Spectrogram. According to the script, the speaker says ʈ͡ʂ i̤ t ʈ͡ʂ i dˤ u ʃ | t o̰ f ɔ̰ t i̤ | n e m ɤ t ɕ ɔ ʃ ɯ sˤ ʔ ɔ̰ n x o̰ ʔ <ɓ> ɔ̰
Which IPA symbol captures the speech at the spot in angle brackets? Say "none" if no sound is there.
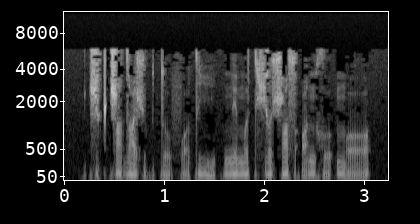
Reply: m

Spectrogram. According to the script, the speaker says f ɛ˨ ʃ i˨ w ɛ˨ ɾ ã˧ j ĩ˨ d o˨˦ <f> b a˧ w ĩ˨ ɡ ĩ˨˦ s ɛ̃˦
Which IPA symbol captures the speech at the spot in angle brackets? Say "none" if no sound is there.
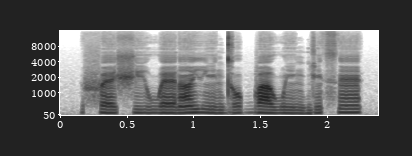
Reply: none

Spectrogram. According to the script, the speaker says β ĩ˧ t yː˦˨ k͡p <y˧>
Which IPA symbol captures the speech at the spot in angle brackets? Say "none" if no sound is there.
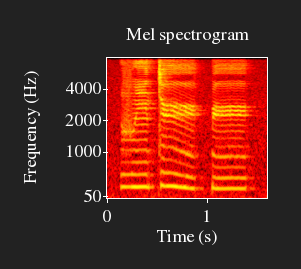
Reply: y˧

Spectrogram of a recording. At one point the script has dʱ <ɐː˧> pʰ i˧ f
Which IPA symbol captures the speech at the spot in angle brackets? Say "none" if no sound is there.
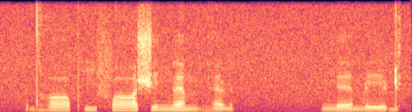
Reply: ɑː˧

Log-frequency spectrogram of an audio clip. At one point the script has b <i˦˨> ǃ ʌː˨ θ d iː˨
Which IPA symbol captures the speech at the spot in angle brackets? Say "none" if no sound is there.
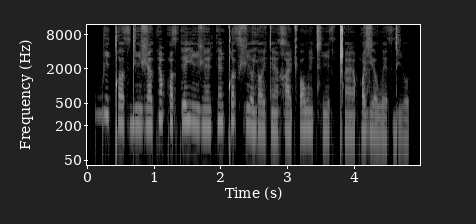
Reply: i˦˨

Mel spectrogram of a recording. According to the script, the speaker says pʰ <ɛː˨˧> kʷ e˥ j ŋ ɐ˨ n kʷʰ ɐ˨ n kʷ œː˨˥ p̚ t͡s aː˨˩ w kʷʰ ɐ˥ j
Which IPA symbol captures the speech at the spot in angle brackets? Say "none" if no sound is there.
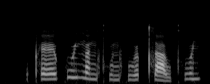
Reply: ɛː˨˧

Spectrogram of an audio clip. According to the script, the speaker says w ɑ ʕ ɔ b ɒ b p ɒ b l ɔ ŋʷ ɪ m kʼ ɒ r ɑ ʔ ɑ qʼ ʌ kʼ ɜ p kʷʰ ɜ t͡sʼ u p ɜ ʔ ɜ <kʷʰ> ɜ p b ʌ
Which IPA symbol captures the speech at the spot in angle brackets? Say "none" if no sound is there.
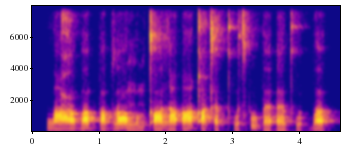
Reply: kʷʰ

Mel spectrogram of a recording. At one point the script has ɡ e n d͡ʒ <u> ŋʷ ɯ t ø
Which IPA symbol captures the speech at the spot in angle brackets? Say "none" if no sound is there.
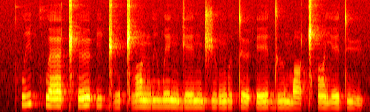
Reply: ɯ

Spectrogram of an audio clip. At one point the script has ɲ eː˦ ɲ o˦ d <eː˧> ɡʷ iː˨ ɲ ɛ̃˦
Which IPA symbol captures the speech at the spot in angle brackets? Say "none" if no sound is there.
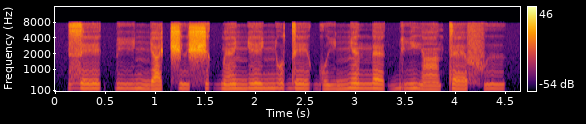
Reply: eː˧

